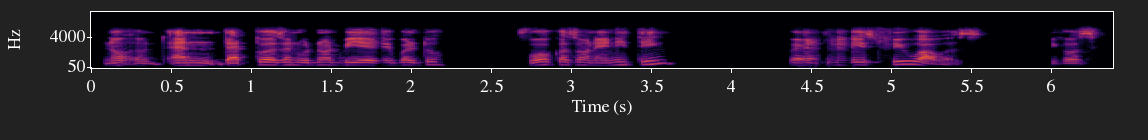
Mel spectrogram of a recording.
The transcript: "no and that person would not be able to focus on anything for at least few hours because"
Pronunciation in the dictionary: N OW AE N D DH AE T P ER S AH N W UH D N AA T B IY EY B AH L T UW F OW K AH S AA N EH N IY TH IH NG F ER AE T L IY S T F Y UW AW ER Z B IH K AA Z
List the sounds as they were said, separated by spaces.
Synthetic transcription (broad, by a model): N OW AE N D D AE T P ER S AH N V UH D N AA T B IY EY B AH L T UW F OW K AH S AA N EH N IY T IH NG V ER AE T L IY S T F Y UW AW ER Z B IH K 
